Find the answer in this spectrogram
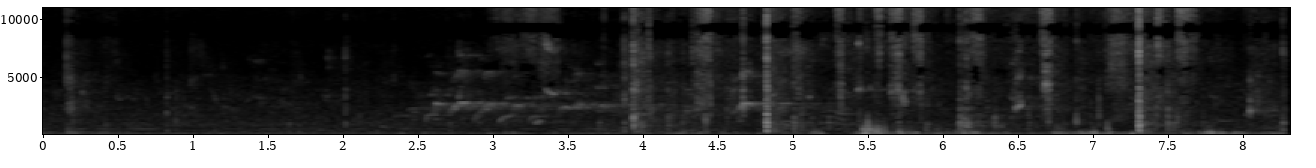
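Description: Tennis rally on a hard court: sharp hits of racquet strings on the ball and ball bounces, several in a row from about halfway through, mixed with heavier thuds of players' feet on the court.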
